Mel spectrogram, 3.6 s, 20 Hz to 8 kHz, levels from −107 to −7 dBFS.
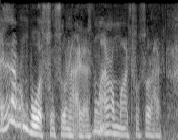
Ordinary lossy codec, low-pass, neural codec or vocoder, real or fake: none; 7.2 kHz; vocoder, 22.05 kHz, 80 mel bands, Vocos; fake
